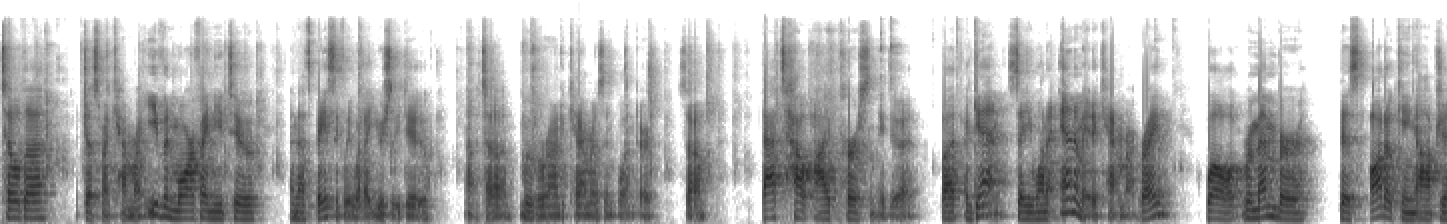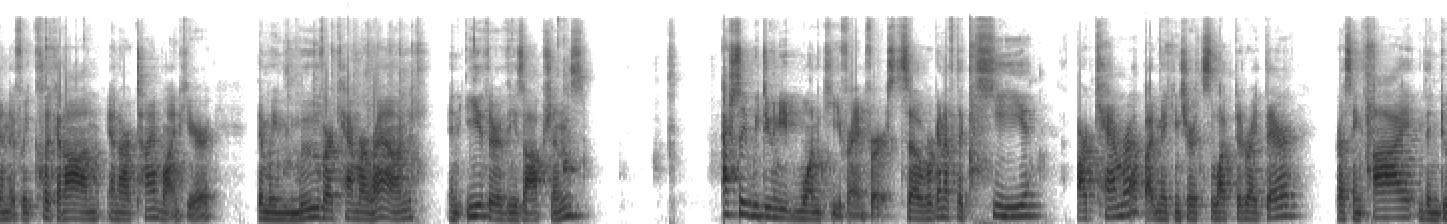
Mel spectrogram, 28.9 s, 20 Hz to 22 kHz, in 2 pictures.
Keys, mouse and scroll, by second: 14.7 click, 17.0 shift+`, 20.1 middle click, 20.8 scroll up 1, 21.4 scroll down 2, 21.7 middle click, 24.0 i, 25.9 click, 28.0 i.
